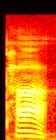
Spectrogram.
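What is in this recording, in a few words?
voiceless aspirated bilabial, thai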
